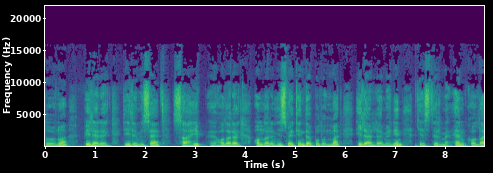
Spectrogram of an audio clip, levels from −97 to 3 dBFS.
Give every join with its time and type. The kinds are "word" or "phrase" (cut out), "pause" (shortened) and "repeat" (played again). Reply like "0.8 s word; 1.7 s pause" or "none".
1.5 s word; 7.4 s word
